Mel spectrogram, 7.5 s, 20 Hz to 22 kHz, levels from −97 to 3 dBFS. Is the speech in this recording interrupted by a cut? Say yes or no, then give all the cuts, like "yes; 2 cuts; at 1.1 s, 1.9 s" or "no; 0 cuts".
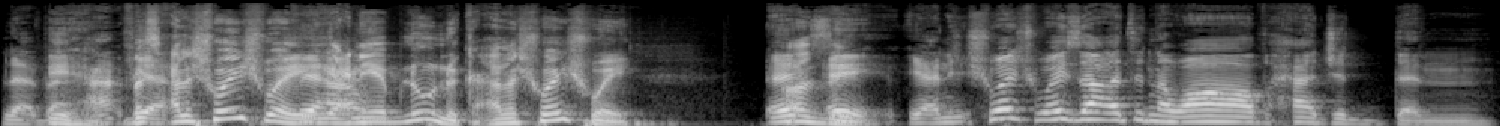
no; 0 cuts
